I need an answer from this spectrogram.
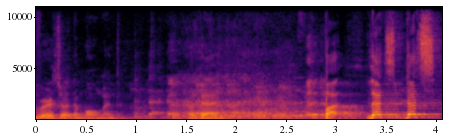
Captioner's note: laughing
